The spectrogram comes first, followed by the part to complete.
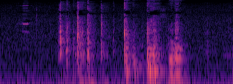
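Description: Plastic telephone handsets being hung up: a quick run of clicks and clacks as a cordless handset goes onto its charging base and a corded handset onto its cradle.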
